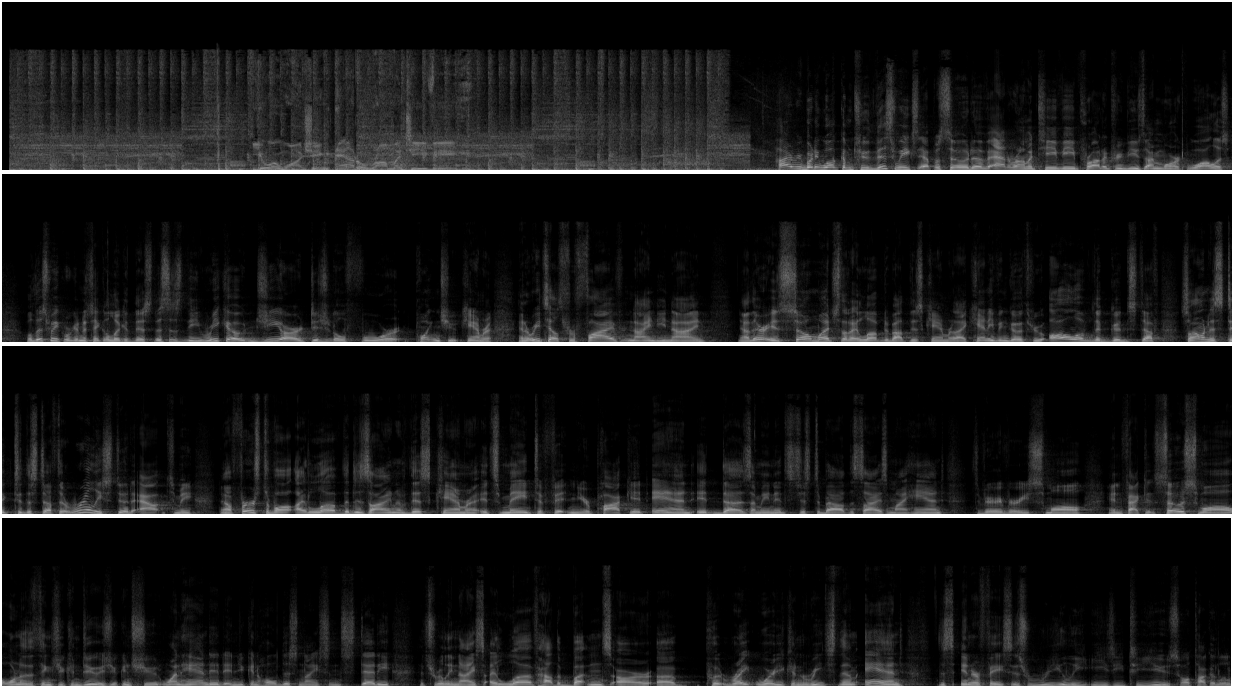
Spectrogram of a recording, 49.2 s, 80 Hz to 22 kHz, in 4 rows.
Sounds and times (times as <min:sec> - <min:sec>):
Speech: 0:02.5 - 0:04.7, 0:07.8 - 0:49.1.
